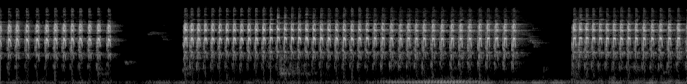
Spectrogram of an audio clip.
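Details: A common flameback trills in quick rattling runs: a short burst, a longer three-second series, then another burst after a brief gap.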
